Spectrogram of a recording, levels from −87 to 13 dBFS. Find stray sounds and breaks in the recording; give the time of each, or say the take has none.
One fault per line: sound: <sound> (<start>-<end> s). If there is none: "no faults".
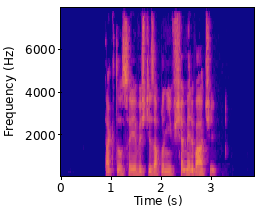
no faults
